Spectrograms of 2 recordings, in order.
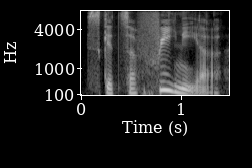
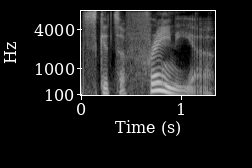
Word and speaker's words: schizophrenia: And schizophrenia is what the Merriam-Webster had the pronunciation as free, schizophrenia. I've always said schizophrenia, so I'm sure you will hear that as well, but I'm going with what Merriam-Webster had here.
